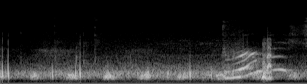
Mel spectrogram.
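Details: Fetal heartbeat at 13 weeks of pregnancy on a handheld fetal Doppler, fast soft whooshing pulses of a rapid fetal heart; the parent wonders whether it is twins.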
